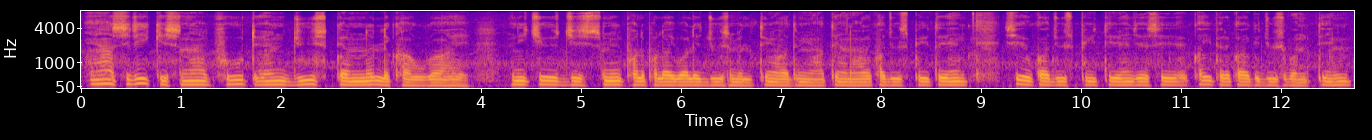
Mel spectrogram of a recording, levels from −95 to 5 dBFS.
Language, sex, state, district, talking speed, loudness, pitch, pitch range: Hindi, male, Chhattisgarh, Bilaspur, 175 wpm, -18 LUFS, 130 Hz, 120-140 Hz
